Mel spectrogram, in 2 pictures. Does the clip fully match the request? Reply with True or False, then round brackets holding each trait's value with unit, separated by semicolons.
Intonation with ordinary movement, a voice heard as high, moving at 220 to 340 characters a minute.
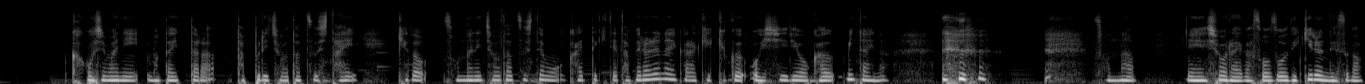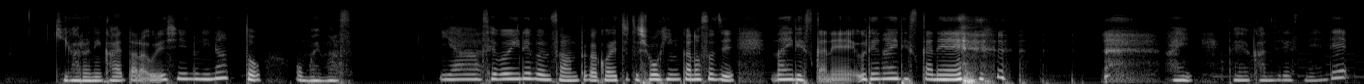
True (3.8 semitones; 195 Hz; 310 characters per minute)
